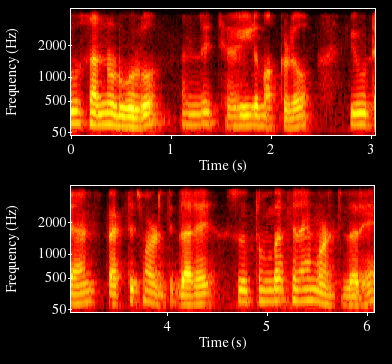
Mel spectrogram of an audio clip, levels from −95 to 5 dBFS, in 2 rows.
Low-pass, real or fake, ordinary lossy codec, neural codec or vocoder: 3.6 kHz; fake; Opus, 32 kbps; codec, 16 kHz, about 1 kbps, DyCAST, with the encoder's durations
